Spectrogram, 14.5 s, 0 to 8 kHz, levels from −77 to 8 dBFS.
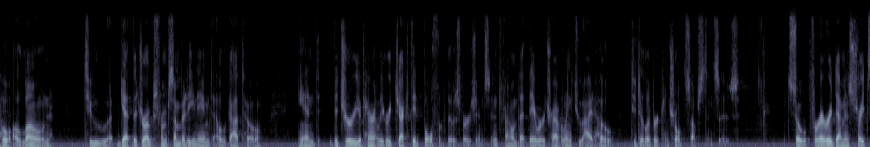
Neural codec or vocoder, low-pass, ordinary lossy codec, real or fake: none; 7.2 kHz; Opus, 24 kbps; real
